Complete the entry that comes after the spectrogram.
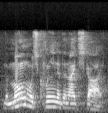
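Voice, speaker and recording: A middle-aged American man giving an informal educational talk in a deliberate, emphatic way, phrase by phrase. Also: medium pitch, sing-song, dark tone. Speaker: police officer reading to children. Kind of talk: informal educational talk and picture-book reading. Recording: muffled audio with clear background noise.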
